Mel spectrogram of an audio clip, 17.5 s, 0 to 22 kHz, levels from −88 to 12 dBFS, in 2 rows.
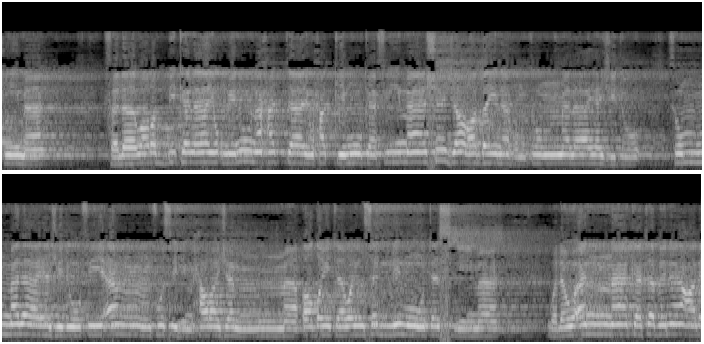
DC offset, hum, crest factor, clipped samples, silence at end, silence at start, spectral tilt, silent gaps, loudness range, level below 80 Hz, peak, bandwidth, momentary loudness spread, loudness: under 0.1%; none; 14 dB; under 0.1%; 0 s; 0 s; -2 dB/octave; none; 2 LU; -58 dBFS; -2 dBFS; 11 kHz; 8 LU; -14 LUFS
